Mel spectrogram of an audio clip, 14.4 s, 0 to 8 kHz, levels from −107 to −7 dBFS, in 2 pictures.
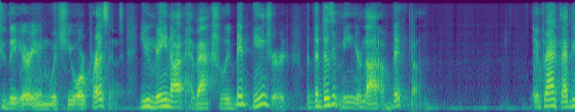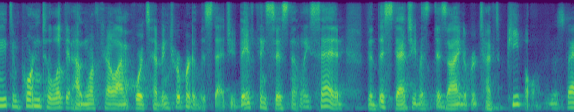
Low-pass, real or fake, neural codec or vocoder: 7.2 kHz; fake; codec, 16 kHz, 1 kbps, FreqCodec, larger model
